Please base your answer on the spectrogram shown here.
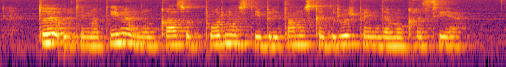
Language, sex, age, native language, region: Slovenian, female, 18-29, Slovenian, Drava region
